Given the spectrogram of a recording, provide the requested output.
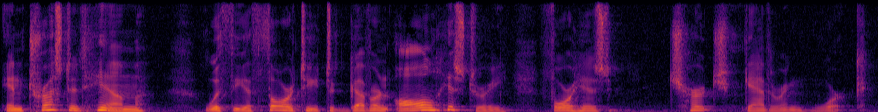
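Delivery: slow, weighty reading, each word leaned on; slow stressed emphasis. Shown as a demonstration. Preacher reading out the key quote to his congregation, slowly stressing it. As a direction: underline every word by slowing right down. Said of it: "underline this".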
